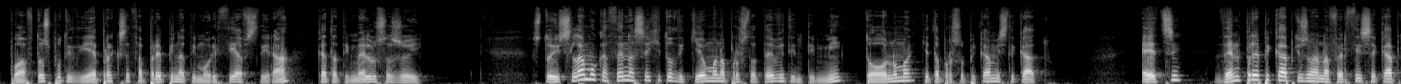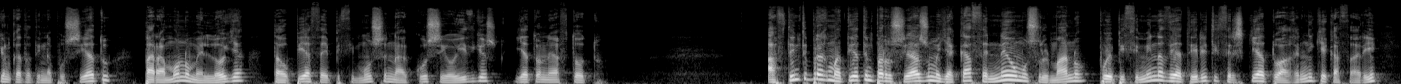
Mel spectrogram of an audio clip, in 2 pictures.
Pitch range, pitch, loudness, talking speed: 105-165 Hz, 130 Hz, -16 LUFS, 170 wpm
